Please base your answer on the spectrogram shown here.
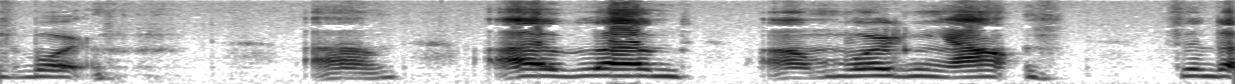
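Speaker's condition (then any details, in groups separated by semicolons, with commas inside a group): Cerebral palsy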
